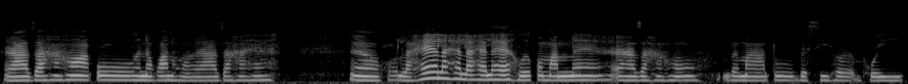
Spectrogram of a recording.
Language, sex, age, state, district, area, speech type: Assamese, female, 30-45, Assam, Golaghat, rural, spontaneous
